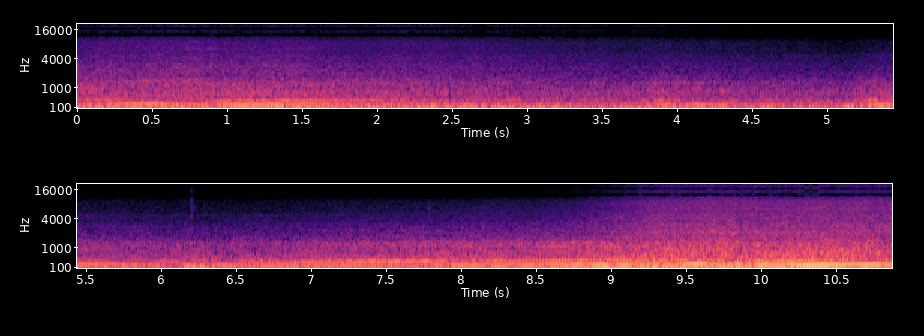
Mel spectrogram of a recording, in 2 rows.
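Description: A 1,064-horsepower Chevrolet Corvette ZR1 heard from inside while driving, its engine droning loud and close with rising and falling revs, climbing strongly toward the end.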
